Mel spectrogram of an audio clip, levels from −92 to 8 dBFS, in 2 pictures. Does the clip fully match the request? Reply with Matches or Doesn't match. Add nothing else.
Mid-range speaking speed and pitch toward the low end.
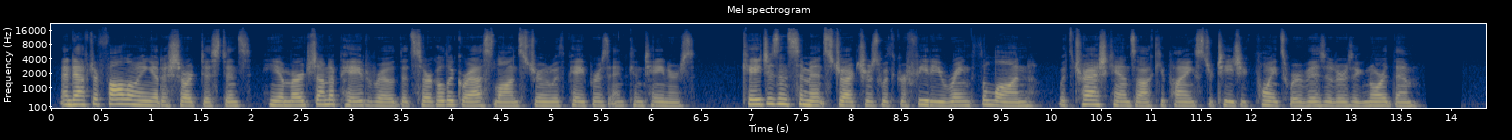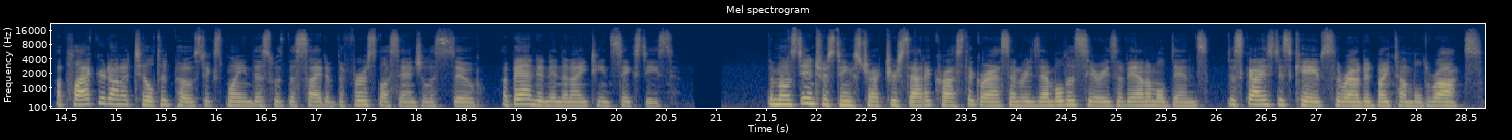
Doesn't match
